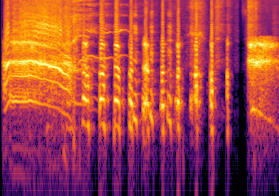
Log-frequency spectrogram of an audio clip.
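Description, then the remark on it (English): A person mimics a dog crying: a long, wavering whine that slides downward, then a quick run of sobbing yelps and a final short whimper, loud. “what it sounds like when dogs cry.”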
